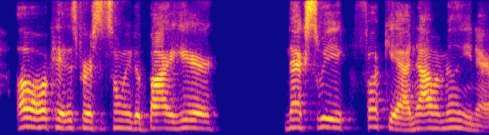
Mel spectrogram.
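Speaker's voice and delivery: plain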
